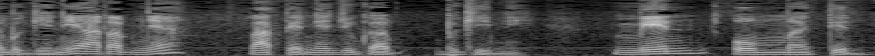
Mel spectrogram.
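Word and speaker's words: مِنْ أُمَّةٍ: Min ummatin. Tanpa ditekan, tanpa ditahan. Tapi dibacanya jelas.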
